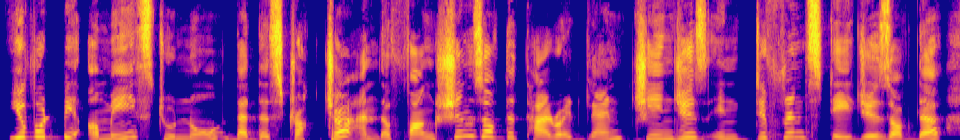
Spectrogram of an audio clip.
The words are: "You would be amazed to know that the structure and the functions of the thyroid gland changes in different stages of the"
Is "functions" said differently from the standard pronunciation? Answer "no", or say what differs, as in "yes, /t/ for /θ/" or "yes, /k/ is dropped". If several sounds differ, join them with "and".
no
